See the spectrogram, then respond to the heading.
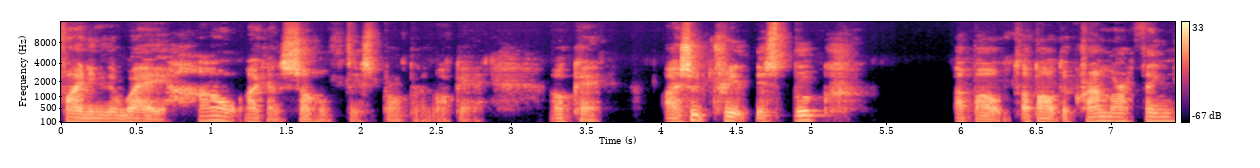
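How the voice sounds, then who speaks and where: A man with a Finnish accent speaks fairly slowly in a somewhat breathy, dark, mellow voice with ordinary pitch variation and a dry, close sound with no echo. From Finland. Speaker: language teacher and vlogger. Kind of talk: casual talk to camera. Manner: halting, many repetitions.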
